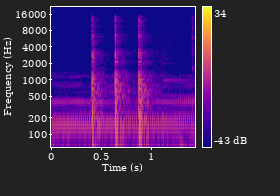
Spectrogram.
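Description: Three quick, sharp taps on a phone's real-metal back plate, which covers about three fifths of the phone, evenly spaced, then a fainter fourth tap, each a bright clicky knock over a low steady hum.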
